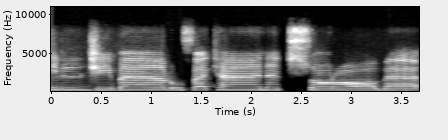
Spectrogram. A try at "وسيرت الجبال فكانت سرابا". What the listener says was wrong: Okay, وسيرا. Ra is more heavy. وسيرت الجبال فكانت, and then here sa, not sa, but sa is flat. سرابا. وسيرت الجبال فكانت سرابا.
